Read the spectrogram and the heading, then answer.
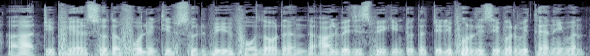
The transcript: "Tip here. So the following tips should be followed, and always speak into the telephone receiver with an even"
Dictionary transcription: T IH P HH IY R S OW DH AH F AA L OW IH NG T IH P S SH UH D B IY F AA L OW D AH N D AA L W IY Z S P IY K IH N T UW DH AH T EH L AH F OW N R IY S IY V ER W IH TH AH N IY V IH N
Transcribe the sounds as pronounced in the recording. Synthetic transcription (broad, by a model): T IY P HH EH R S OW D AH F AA L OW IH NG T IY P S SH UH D B IY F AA L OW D AH N D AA L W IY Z S P IY K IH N T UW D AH T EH L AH P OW N R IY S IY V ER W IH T AH N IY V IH N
